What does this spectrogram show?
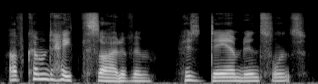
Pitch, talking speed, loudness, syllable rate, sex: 175 Hz, 190 wpm, -17 LUFS, 5.8 syllables/s, female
